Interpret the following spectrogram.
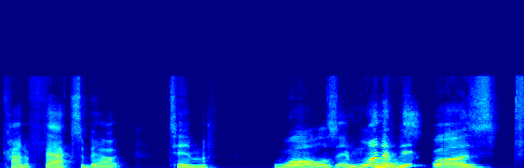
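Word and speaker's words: Walz: it if I can find it is Timothy walls Timothy walls pronounced walls and he is the governor of Min Minnesota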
